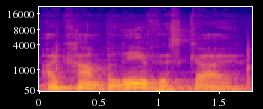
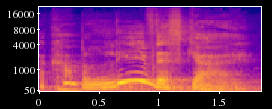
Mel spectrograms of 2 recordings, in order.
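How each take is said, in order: First: The pitch varies a little but stays fairly flat. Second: The pitch moves widely with emotional surprise. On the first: "sounds a bit more natural, but which is still a bit flat" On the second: "emotionally invested in what they were saying and were expressing an element of surprise"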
